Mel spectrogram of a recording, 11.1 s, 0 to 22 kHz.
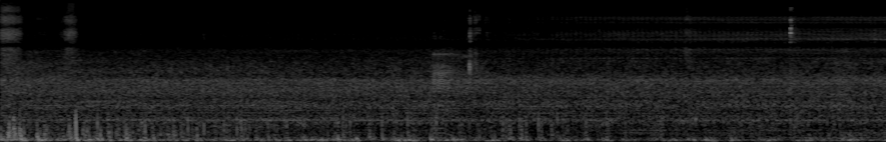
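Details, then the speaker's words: Better Homes and Gardens 8-inch metal table fan on low speed, still coming up to speed: uneven low rumble and faint scratchy ticking as bearing noise develops, said to be common. "and then bearing noise starts to um develop as you can hear. That's usually common."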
